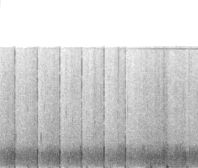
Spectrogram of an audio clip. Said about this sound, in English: One more round of applause for everybody who has contributed today.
